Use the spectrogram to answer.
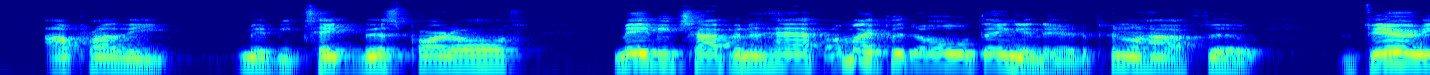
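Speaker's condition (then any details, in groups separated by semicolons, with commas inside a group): No condition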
